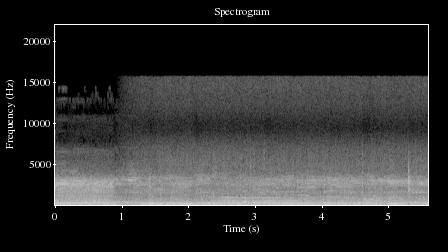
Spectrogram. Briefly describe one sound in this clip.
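Wildebeest grunt and bellow nearby.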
